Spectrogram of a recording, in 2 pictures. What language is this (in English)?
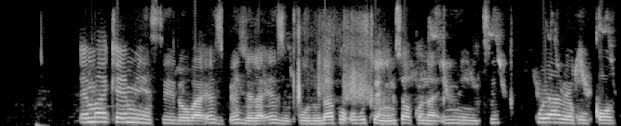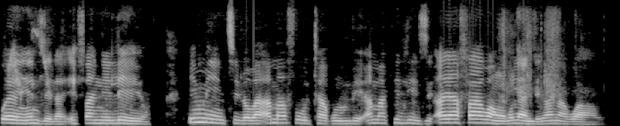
North Ndebele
